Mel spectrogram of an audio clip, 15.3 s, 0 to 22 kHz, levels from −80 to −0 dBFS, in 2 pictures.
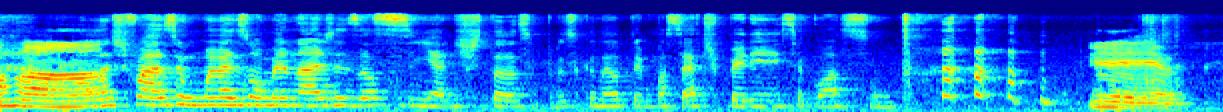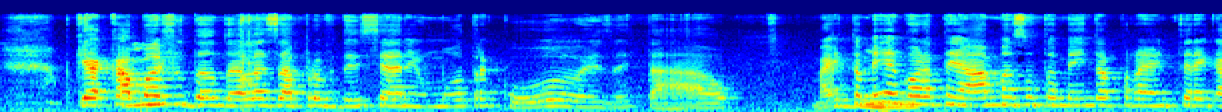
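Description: From 2.43 to 3.06 s a faint delayed copy of the speech trails the original by 365 ms, sitting roughly 25 dB below it. This is an echo leak: a far end playing the call over a loudspeaker likely had an echo canceller that left some of the pickup in place and sent it back. Unlike room reverberation, which smears continuously, this is a distinct second copy offset by a fixed delay.

Between 13.28 and 13.48 s the speech dips sharply, by around 20 dB at its deepest, in brief pieces adding up to roughly a tenth of a second. This is speech suppressed in double talk: with both sides talking at once, the echo canceller likely could not tell the local talker from loudspeaker echo and pulled both down. Unlike a network dropout, the level sags in pieces rather than cutting cleanly to silence.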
